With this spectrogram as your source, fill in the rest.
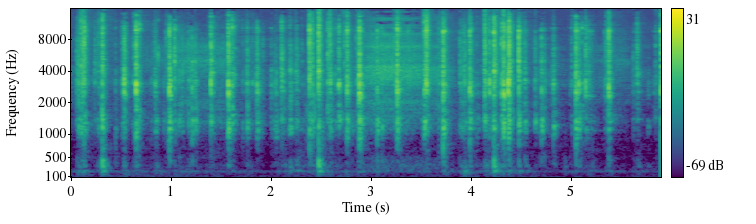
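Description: Both hands type rapidly with the fingertips on a compact mechanical keyboard with white and grey plastic keycaps on a desk. The result is a fast, uneven stream of short, bright plastic clicks and clacks that die away almost instantly, with a faint low hum underneath.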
